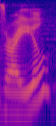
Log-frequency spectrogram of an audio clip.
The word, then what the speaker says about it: Azrael: Well, he is pronounced as Azrael.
